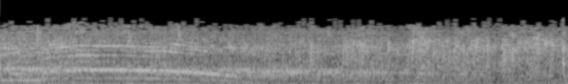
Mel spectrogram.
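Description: A crowd cheers loudly and steadily for the gang from the Red Garter, with a few voices whooping and hollering above the mass of noise, one long rising-and-falling yell standing out early on.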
